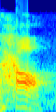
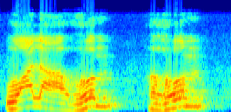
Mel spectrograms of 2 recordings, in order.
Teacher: پڑھا جائے گا، اکثر لوگ پڑھتے ہیں ہا، ایسا نہیں کرنا، یہ ہا جو ہے یہ اس حلق سے ادا ہوتا ہے جس حلق کا تعلق سینے کی طرف ہے ، تو یہ بھاری ساؤنڈ کے ساتھ پڑھیں گے، یہ سینے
